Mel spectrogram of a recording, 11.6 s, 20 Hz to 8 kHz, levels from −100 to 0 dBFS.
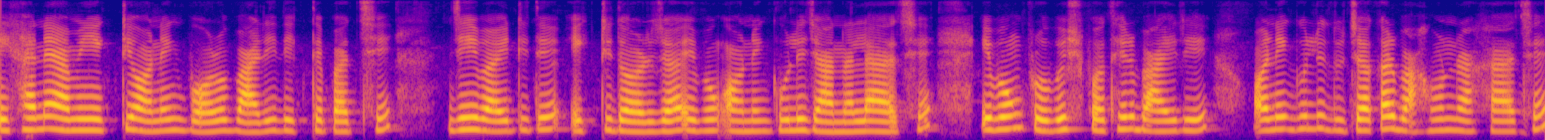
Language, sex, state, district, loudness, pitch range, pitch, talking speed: Bengali, female, West Bengal, Jalpaiguri, -16 LUFS, 220-250 Hz, 230 Hz, 140 wpm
